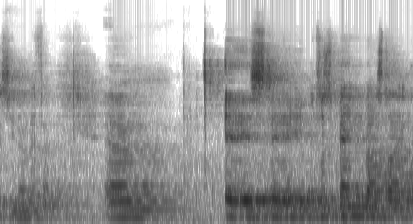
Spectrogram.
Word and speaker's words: Sinaloa: esta serie de presentaciones el martes 22 en Sinaloa, así se pronuncia, Sinaloa.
